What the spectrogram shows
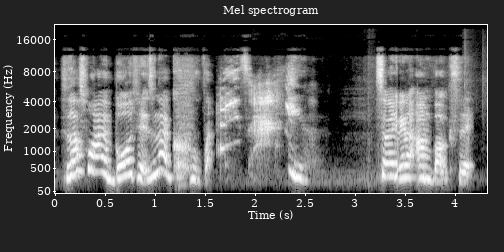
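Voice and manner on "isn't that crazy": high, drawn-out squeal of amazement; excited disbelief. Real, not acted. Telling viewers the gift matches what she wanted, an amazed squeal.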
